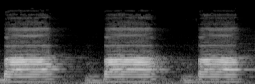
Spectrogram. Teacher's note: ہونٹ ایک دوسرے پہ آ رہے ہیں. با, با, با, یہ آپس میں مل کے ادا ہوں گے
